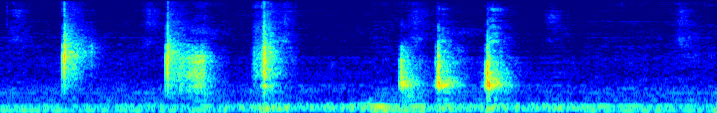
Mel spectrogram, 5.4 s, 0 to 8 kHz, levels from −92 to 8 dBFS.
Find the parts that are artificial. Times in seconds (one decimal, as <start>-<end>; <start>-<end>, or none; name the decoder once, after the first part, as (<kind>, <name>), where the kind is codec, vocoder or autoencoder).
1.7-2.8 (vocoder, HiFi-GAN); 3.2-4.4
